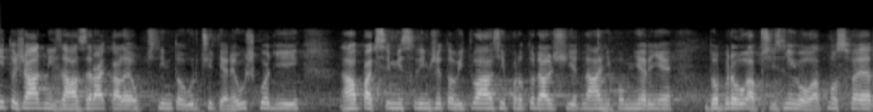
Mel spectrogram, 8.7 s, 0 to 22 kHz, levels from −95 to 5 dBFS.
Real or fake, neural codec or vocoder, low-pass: fake; codec, 16 kHz in and 24 kHz out, 2.2 kbps, FireRedTTS-2 codec; 7.2 kHz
